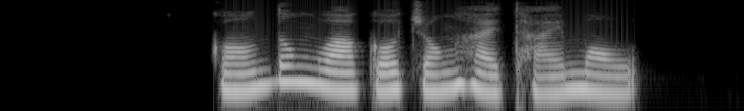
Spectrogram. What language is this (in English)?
Cantonese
